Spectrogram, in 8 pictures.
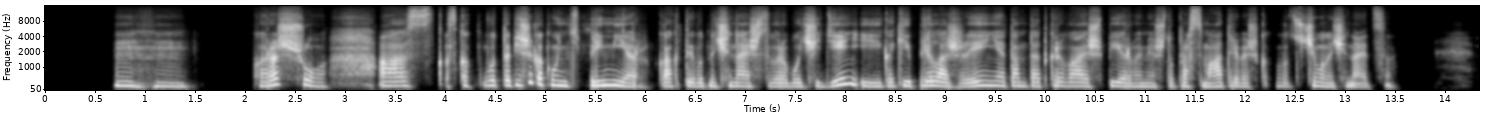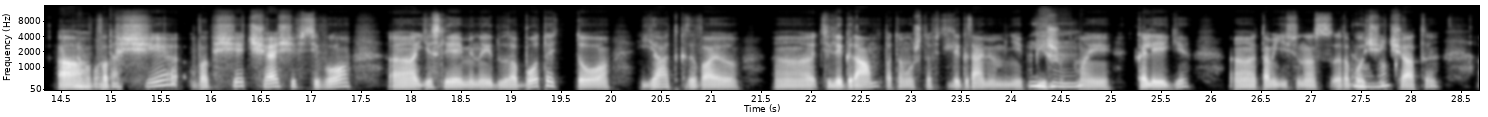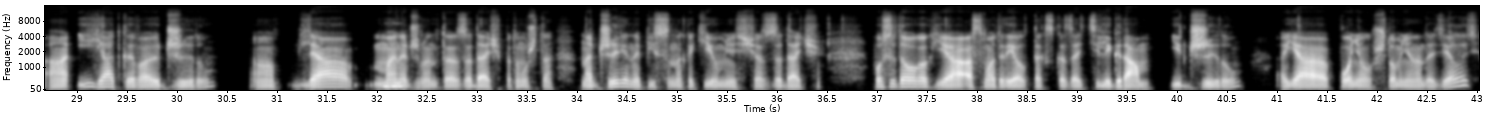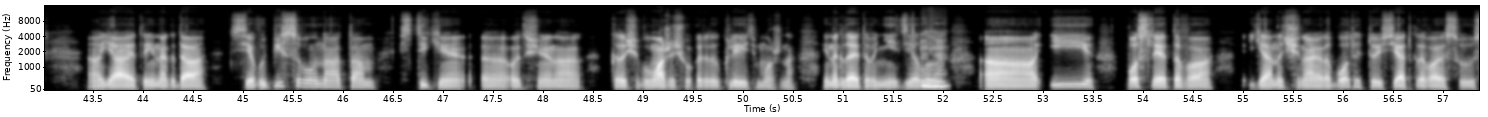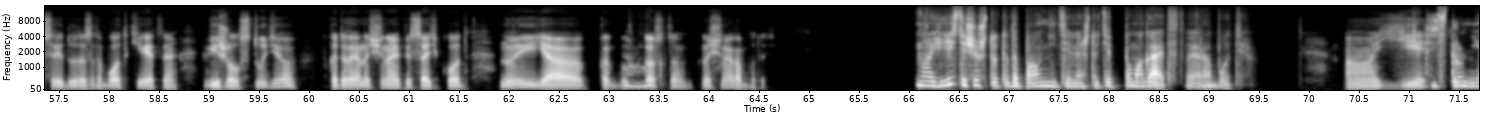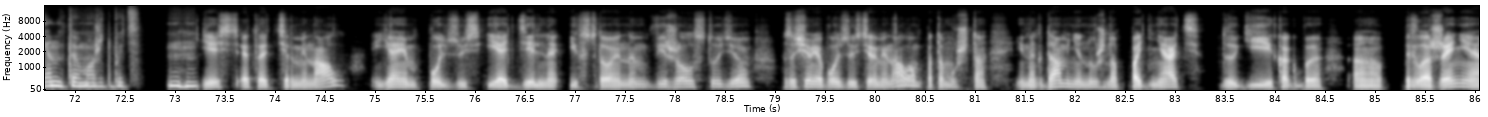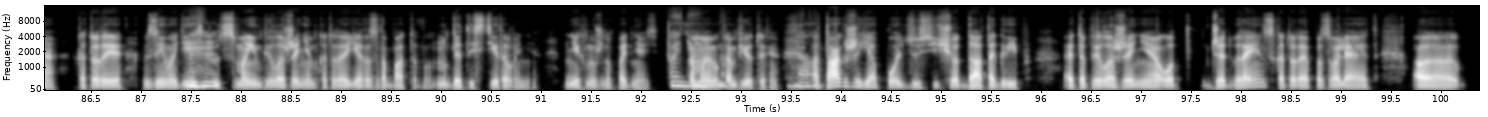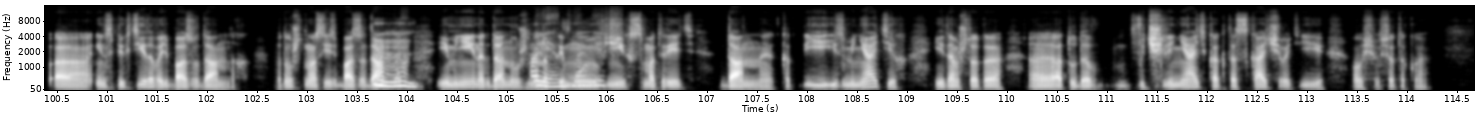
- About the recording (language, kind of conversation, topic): Russian, podcast, Как ты организуешь работу из дома с помощью технологий?
- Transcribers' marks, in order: other background noise; tapping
